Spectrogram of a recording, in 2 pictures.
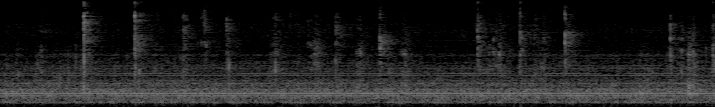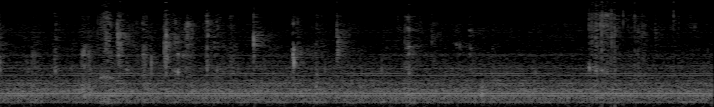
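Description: Close-up chewing and crunching of fried galunggong (round scad), with many small wet mouth clicks and smacks scattered through and a longer crunchy burst near the end. A faint steady hum sits underneath.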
